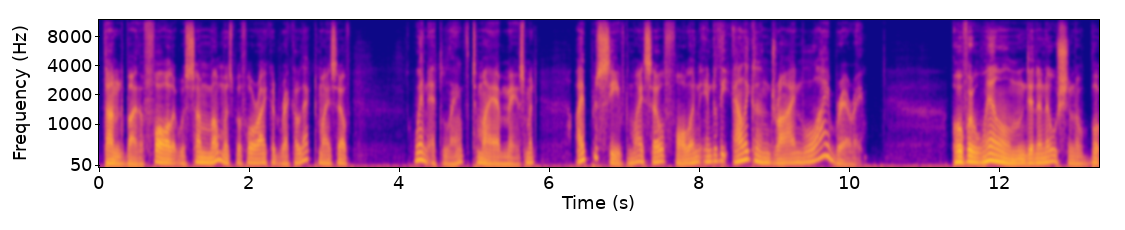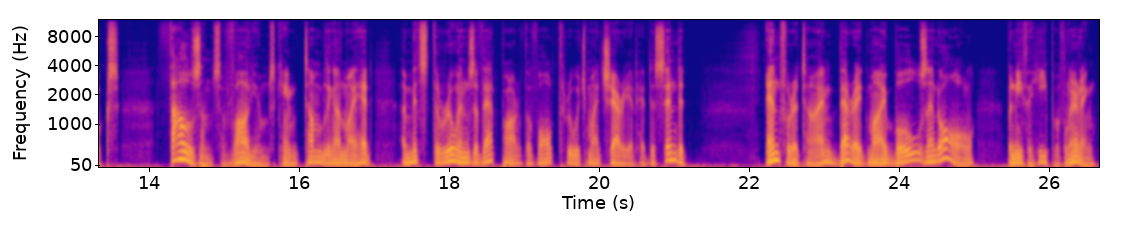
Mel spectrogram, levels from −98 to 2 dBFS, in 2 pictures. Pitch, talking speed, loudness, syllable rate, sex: 105 Hz, 155 wpm, -21 LUFS, 5.0 syllables/s, male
